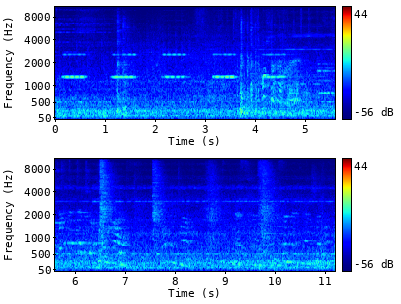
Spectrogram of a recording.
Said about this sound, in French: me voilà dans un train pour saint etienne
